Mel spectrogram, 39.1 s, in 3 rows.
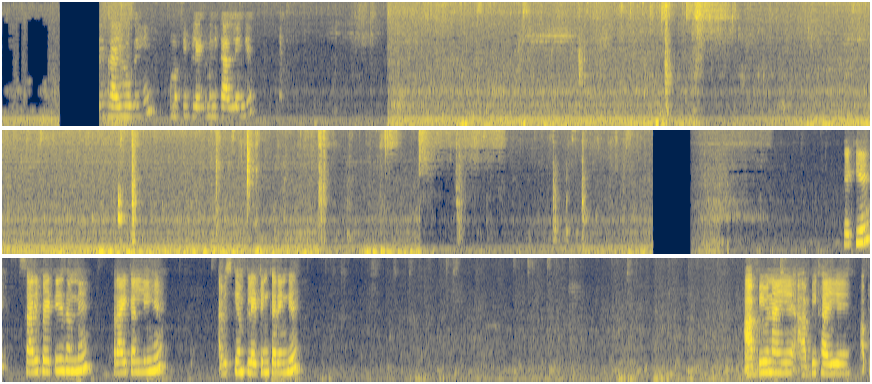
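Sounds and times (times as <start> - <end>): patties sizzling in oil: 1.5 - 22.8, 23.4 - 25.6.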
